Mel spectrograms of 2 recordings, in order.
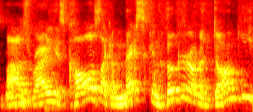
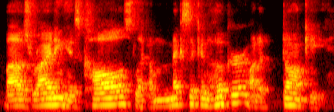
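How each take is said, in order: First: The sentence is read at a normal, quicker pace. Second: The sentence is read at a noticeably slower pace.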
